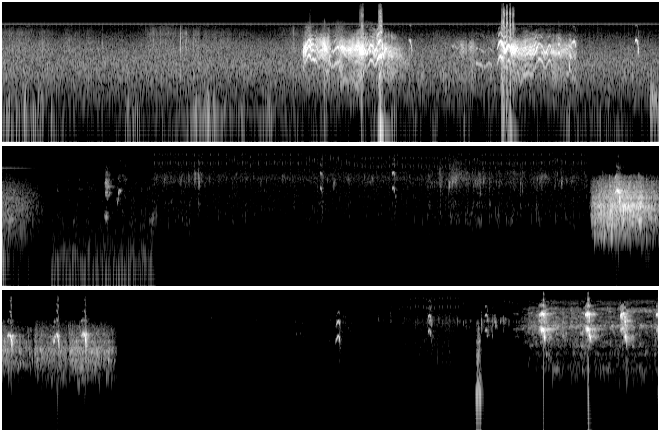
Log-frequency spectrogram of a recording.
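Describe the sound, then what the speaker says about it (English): An otter pup calls in alarm near a river, thin high-pitched squeaking chirps arriving in a few scattered bursts separated by long near-silent gaps, faint to moderate in level. "You hear that scared baby call?"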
